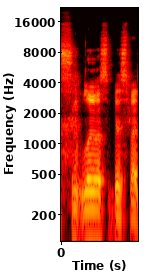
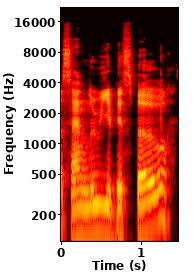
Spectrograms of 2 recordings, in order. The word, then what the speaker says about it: San Luis Obispo: This is a review of Captain Nemo and St. Louis Obispo. San Luis Obispo. Gotta say it like it is.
